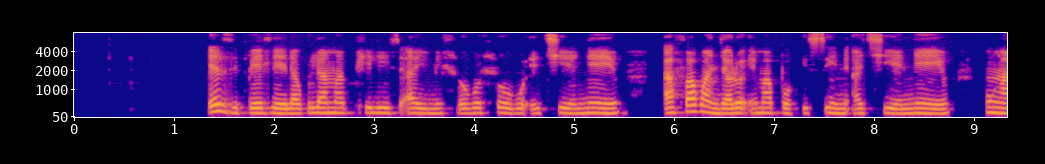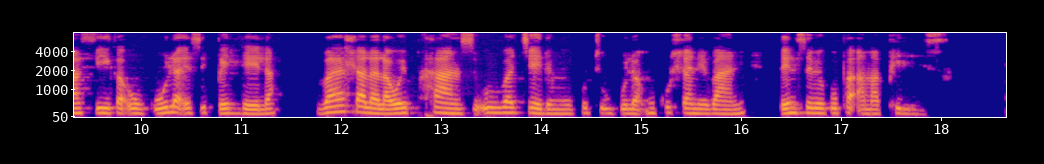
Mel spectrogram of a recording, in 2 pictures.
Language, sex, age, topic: North Ndebele, male, 36-49, health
